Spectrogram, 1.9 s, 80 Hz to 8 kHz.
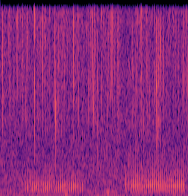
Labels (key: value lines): label: biophony, croak
recorder: SoundTrap 500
